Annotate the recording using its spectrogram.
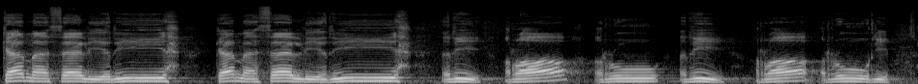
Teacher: Dia ada getaran menyebabkan kadang-kadang kita tak terasa sentuh ke langit, sebenarnya sentuh ra. Tapi dia ada getaran kan, maka dia tak sentuh sekuat seperti lam dan nun. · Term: sifat takrir, Sifat takrir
